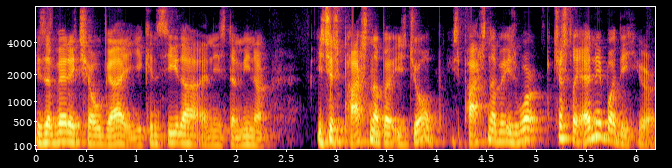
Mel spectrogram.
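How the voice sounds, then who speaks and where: A man's fairly high voice, very fast and with lively intonation. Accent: Scottish. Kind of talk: casual talk to camera.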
